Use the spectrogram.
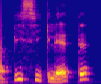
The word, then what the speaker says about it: bicyclette: La bicyclette, la lettre C, on va la prononcer S parce que ici on a Y. On a Y, alors on va prononcer S.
